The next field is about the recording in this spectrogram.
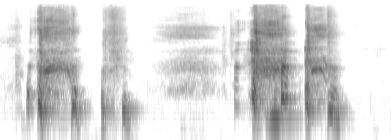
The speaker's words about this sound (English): No God damn, I don't know why I'm coughing so much today.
